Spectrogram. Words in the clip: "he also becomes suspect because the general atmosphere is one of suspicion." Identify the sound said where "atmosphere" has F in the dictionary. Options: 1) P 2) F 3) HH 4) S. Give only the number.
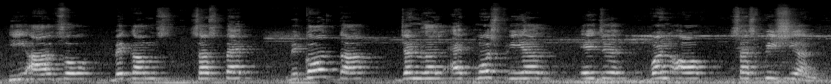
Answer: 1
